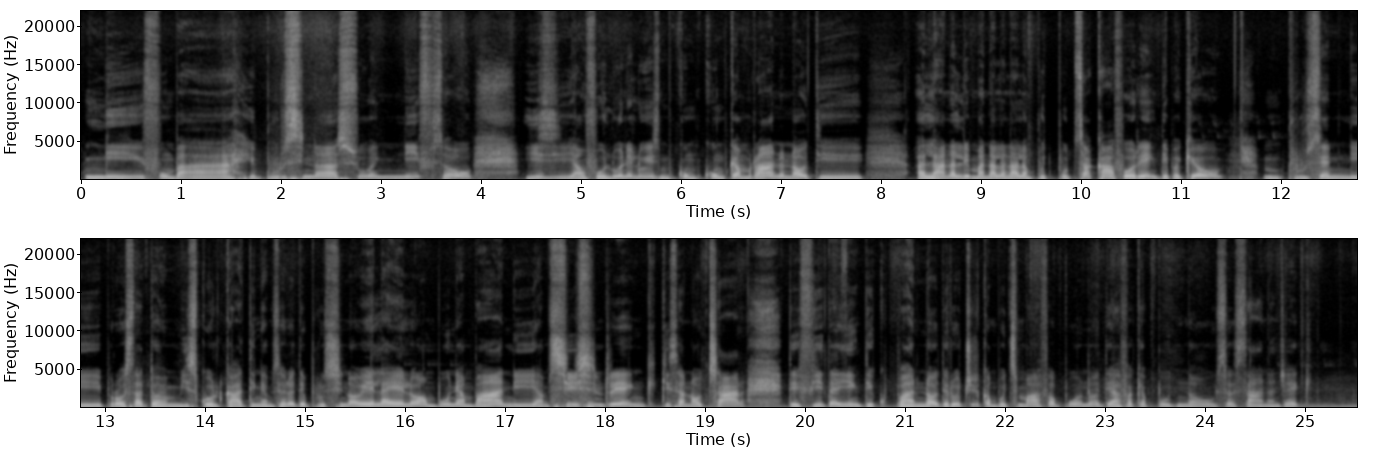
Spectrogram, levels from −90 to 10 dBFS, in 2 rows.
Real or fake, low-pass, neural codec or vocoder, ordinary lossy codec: real; none; none; none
